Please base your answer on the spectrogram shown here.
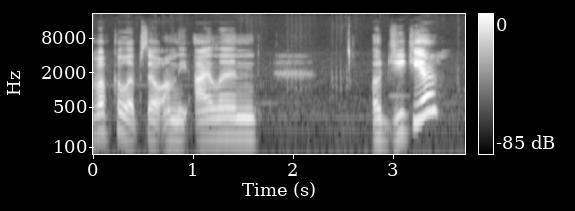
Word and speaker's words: Ogygia: Okay, so in the course of Odysseus' 7 years as captive of Calypso on the island Ogygia, Yes. is that how you pronounce it? Mhm.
